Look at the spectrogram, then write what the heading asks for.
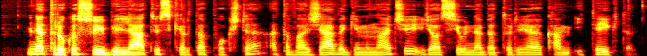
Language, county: Lithuanian, Vilnius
